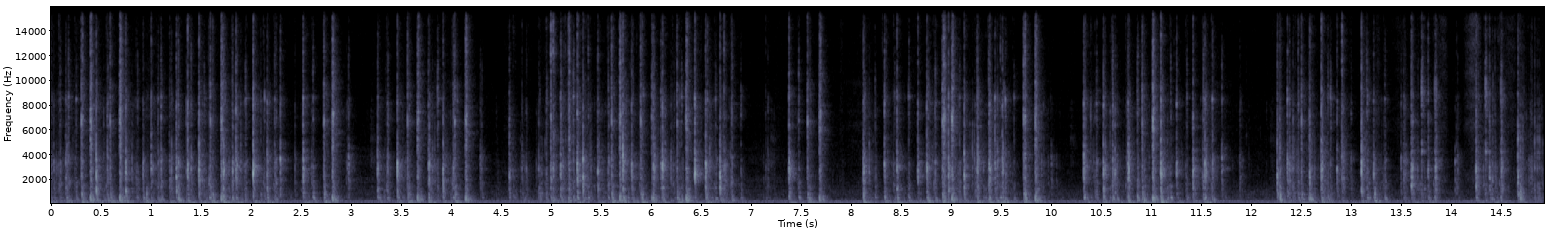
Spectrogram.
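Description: Fingertips type fast and continuously on a full-size ergonomic silver and black plastic desktop keyboard with hollow key switches. The result is a dense stream of sharp, bright, hollow clicks with very short decay, broken by brief pauses. A faint steady low hum runs underneath.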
